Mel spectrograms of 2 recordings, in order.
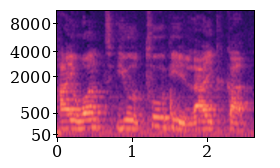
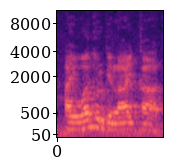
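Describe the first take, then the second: First: The sentence is read slowly, word by word. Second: The sentence is read quickly, words run together. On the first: "한국 사람이면 I want you to be like God. 뭐 이렇게 읽겠지만" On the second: "미국 사람이면 굉장히 빨리 읽을 수 있습니다"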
